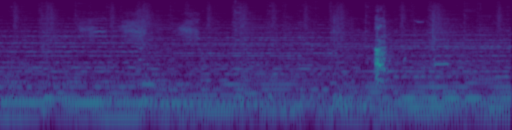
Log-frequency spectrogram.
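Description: War dogs in the game Battle Brothers give soft barks and yips at a distance, a handful of brief calls over a low steady music bed.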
